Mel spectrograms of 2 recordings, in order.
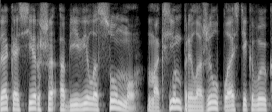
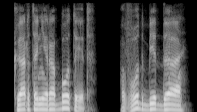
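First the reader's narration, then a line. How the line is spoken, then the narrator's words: Falsely gentle. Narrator (Russian): притворно мягко сказал Максим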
